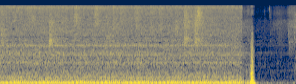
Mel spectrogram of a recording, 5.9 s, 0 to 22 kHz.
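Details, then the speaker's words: LG 8 kg top-loading washing machine (T2108VSPCK, Smart Inverter Motor, TurboDrum), in its final spin with one minute left; a steady, low, even drum rumble, then soft thumps as it stops. Normal spin cycle. "ini proses finishing ya Ini karena tinggal waktu 1 menit begitu diproses Spin Mari ditengok sama-sama apa yang ada di dilakukan oleh mesin cuci ini"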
